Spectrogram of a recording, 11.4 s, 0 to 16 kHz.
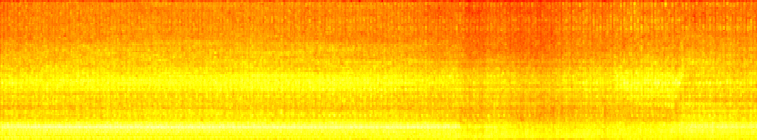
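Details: BMW 330d E91 diesel at idle after main and EGR thermostat replacement, also smoking: a regular knock about three times a second over the diesel clatter. The cause is unknown.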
